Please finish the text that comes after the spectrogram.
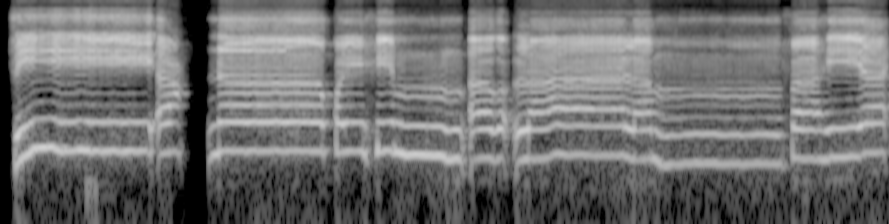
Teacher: Ya, aghlalan itu disamarkan ke fa ya Bu, jangan aghlalan ya, tapi lang itu dengung soalnya ya, hukumnya ikhfa hakiki jadi disamarkan ke fa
